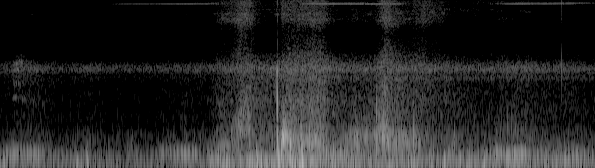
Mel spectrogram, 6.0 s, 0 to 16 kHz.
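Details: British Shorthair cat, born 18 August 2010, filmed 6 May 2017 at 21:55 while purring and giving kisses; a low, rough rumbling purr swells in the middle seconds amid soft clicks and handling noise.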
